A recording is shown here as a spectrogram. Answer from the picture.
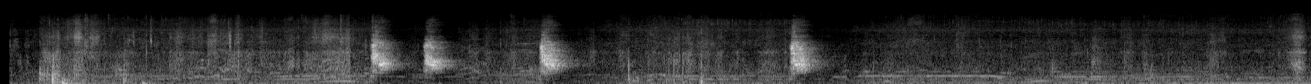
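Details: Welsh Corgis Alexandra and May being petted: four short, sharp, bright yelps spaced a second or two apart, mixed with human speech indoors.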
